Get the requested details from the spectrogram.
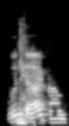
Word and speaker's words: Guten Tag: Is that how you say it? Guten Tag? – Yeah, Guten Tag. – Guten Tag.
